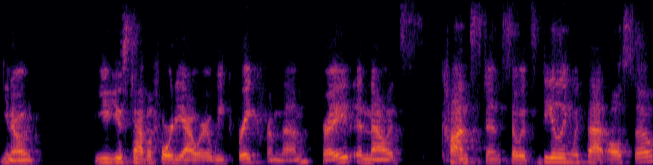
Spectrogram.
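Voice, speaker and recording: A woman's fairly low voice with a Midwestern American accent, at a moderate pace and fairly even intonation, against a quiet background. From US Midwest, Ohio. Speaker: marketing executive. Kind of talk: casual panel chat. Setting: video call from co-working space.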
